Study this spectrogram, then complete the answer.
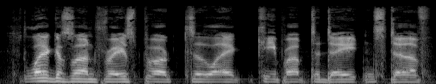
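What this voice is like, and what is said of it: Imitates another person's voice. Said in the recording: “Was that an impression of me?”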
